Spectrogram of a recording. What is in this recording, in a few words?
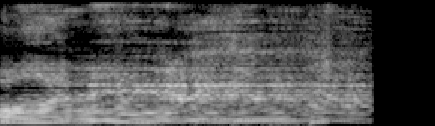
ELECTRO MALE 140 A, Vocals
